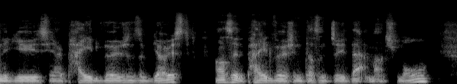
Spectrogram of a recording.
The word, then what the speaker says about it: Yoast: So Yoast is spelled like toast.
